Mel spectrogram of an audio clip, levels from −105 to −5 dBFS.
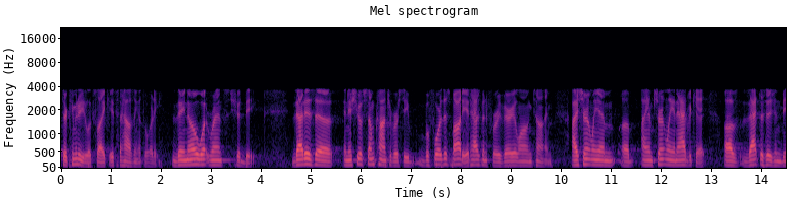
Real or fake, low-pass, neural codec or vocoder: real; 3.6 kHz; none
